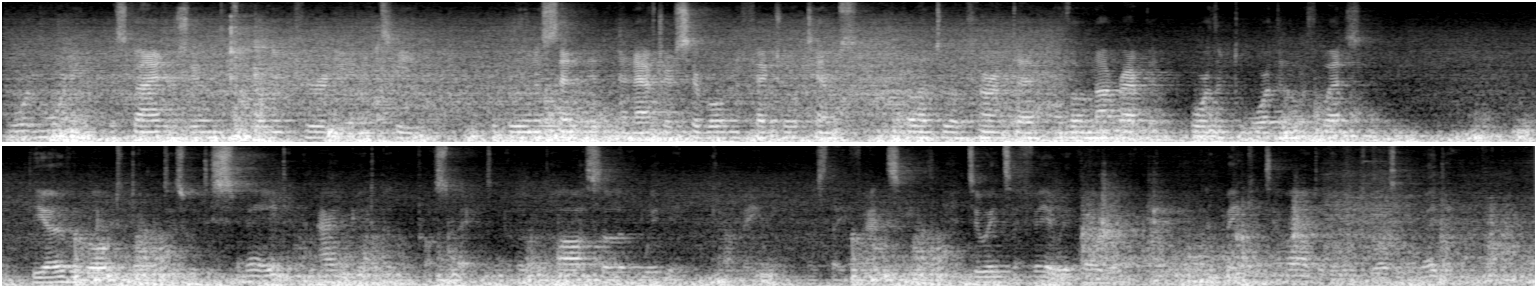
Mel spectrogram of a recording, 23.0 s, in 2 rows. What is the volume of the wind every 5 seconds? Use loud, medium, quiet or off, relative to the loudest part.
loud, loud, loud, medium, medium.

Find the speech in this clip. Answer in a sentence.
You can hear the speech from 0.0 to 10.2 s and from 11.7 to 22.4 s.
